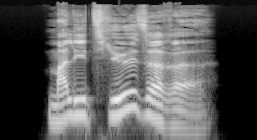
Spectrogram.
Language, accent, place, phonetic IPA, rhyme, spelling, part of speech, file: German, Germany, Berlin, [ˌmaliˈt͡si̯øːzəʁə], -øːzəʁə, maliziösere, adjective, De-maliziösere.ogg
- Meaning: inflection of maliziös: 1. strong/mixed nominative/accusative feminine singular comparative degree 2. strong nominative/accusative plural comparative degree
